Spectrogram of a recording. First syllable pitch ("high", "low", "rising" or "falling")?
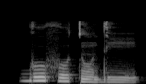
high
